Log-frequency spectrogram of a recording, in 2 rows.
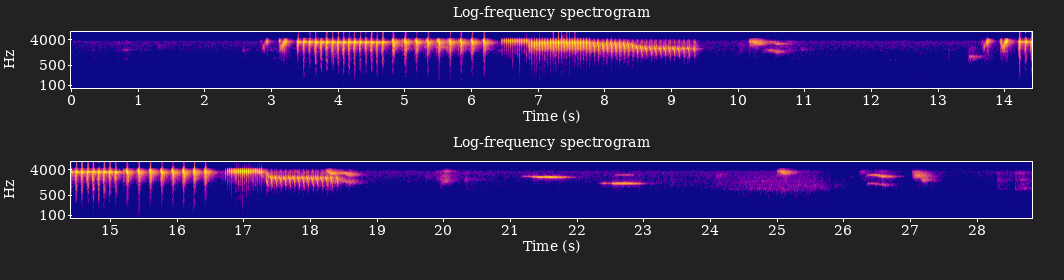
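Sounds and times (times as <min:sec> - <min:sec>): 
canary song: 0:02.8 - 0:11.0, 0:13.4 - 0:19.0, 0:21.1 - 0:23.3, 0:26.2 - 0:27.6.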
